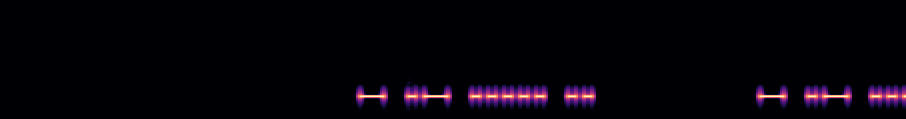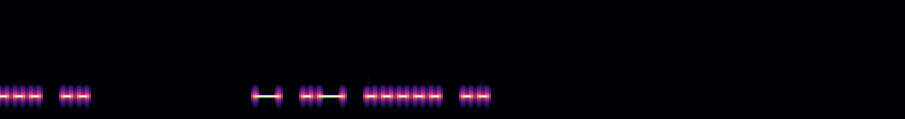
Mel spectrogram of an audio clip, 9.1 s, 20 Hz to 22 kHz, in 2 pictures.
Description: Morse code, heard as a keyed tone, about 32 wpm, 700 Hz. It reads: TA5I TA5I TA5I
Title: DXCC-100 Call Signs - 4 Characters - Repeated 3x - 30wpm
